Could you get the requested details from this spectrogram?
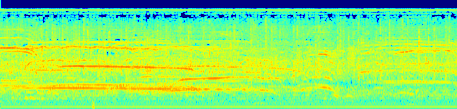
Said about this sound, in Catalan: Un fort aplaudiment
